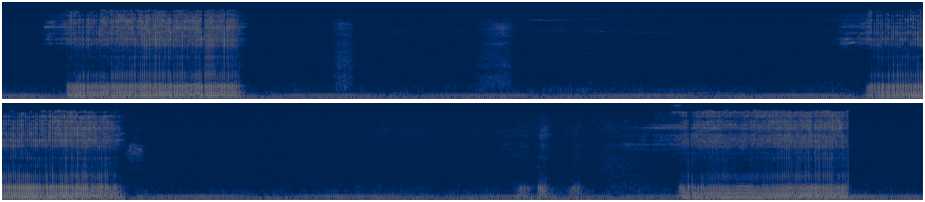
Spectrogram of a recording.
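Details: A sleeping chocolate French bulldog snoring loudly: three loud, rumbling snores, several seconds apart, over a steady low room hum.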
